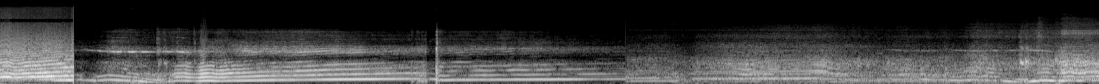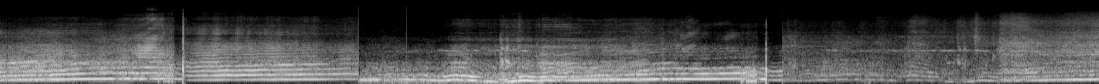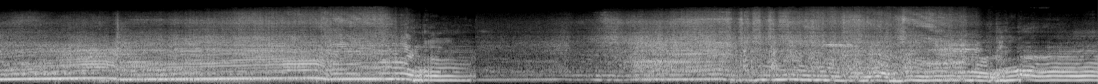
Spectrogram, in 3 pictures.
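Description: Rally car engine revving hard on full throttle, its pitch climbing and dropping back again and again as it shifts up through the gears. Several passes are cut together, so the sound changes abruptly a few times.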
